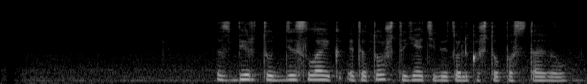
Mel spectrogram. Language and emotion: Russian, neutral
